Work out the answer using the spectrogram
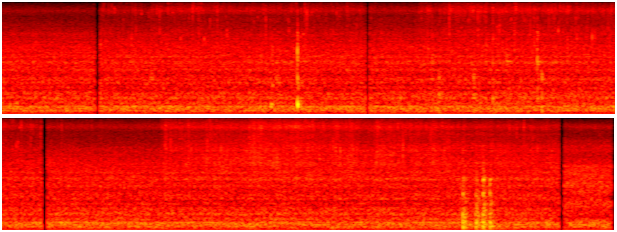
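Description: Chopped onion, garlic and bacon frying in oil in a pot, a steady sizzle, with a wooden spatula knocking against the pot about three seconds in and several times near the end.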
